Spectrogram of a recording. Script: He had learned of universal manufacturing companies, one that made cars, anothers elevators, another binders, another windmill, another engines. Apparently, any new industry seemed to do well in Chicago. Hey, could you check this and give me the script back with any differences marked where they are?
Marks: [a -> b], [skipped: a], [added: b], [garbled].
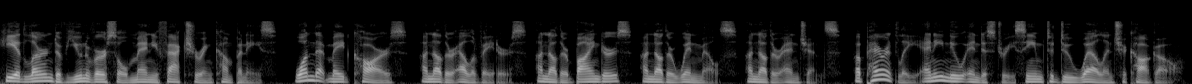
He had learned of universal manufacturing companies, one that made cars, [anothers -> another] elevators, another binders, another [windmill, -> windmills] another engines. Apparently, any new industry seemed to do well in Chicago.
